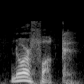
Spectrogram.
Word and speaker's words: Norfolk: Whenever Briby gets a road trip, she always takes off there in Norolk or as the locals call it, Norfolk.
